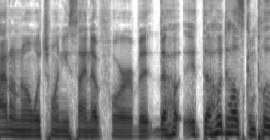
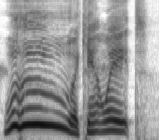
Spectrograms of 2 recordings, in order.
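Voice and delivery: high, loud mock whoop; hammed-up cheer; 12 semitones higher, 4 dB louder, slower than usual. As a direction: cheer like it's your own win. Prank caller cheering with victim.

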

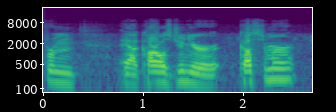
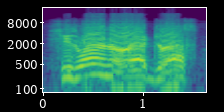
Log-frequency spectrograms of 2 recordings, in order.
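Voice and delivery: shouting; 7 semitones higher, 6 dB louder, slower than usual. Pretend. Shouting in background as parent.

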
